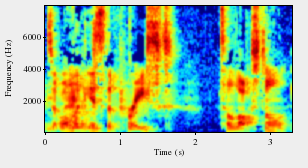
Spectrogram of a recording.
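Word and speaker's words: Tlotoxl: Taloxel. That's right. It starts with a T.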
